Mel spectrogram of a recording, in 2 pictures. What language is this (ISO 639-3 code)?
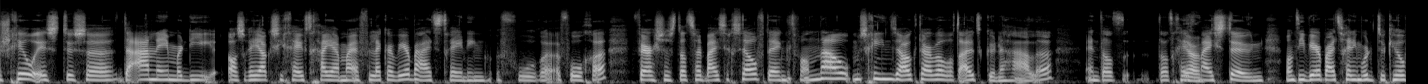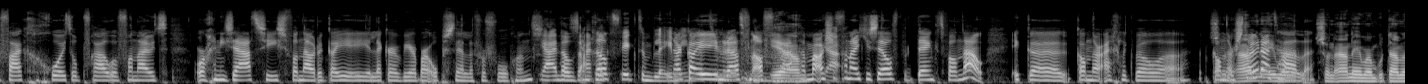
nld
